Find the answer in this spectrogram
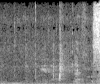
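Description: Mostly quiet room tone with a faint low hum, broken by a faint single click about a second in from a small audio decoder and its RCA cable being handled; a man's voice starts near the end.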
